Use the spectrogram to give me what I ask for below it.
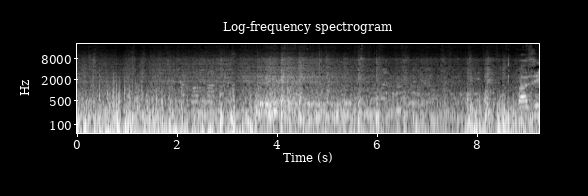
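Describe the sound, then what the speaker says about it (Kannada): A loud, enclosed rumble of a train moving at speed through a tunnel in Jammu and Kashmir, with rattling and rushing air filling the space, steady from start to finish. "ಆ ಟನಲ್ನಲ್ಲಿ ನಮ್ಮ ಟ್ರೈನ್ ಬಂತು"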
